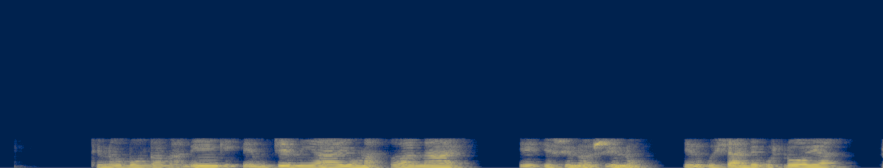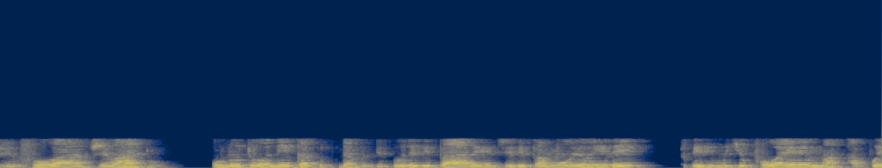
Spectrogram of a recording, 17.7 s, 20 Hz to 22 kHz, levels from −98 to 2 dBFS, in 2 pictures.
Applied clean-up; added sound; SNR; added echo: none; none; none; reverberation time 0.4 s.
